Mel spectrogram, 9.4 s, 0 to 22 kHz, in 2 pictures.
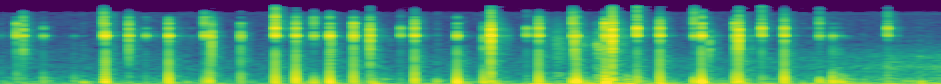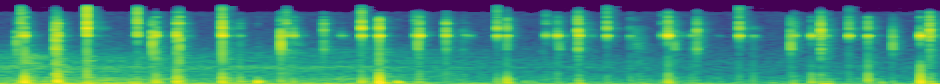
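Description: Long acrylic nails tap and scratch a solid, palm-sized, round wooden candle lid with a printed logo. The result is a quick series of sharp, dry clicks, each with a bright tone near 3.8 kHz and almost no ring, mixed with soft scratching rasps at a low, quiet level.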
